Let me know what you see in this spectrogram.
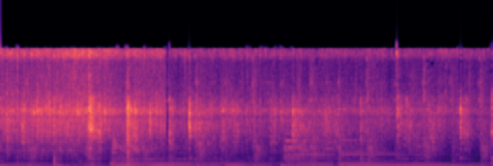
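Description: Sliced shallots, garlic and chilli sizzling in hot oil in a non-stick wok, stirred with a metal spatula that scrapes now and then. Background music with held bass notes plays over it.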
